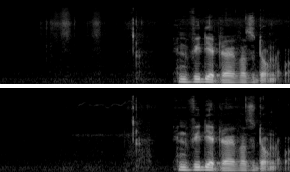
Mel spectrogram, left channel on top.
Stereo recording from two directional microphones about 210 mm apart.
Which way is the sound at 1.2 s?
5° left (ahead or behind).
